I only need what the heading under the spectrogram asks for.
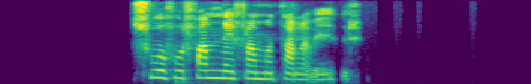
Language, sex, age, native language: Icelandic, female, 20-29, Icelandic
